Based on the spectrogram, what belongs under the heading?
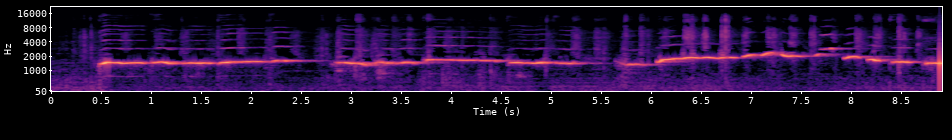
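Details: Pet cockatoo indoors whistling a sweet little tune: clear, pure whistled notes held steady at one pitch, broken by short pauses, then climbing gradually in a wavering run before dropping back down. A few faint extra sounds in the background.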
